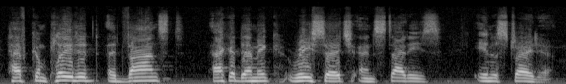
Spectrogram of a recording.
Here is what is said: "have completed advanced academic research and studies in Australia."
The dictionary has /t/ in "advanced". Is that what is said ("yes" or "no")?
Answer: yes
